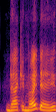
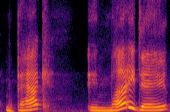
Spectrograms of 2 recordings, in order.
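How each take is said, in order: First: Said in the usual way. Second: "Back", pause, then "in my day" drawn out; slow dramatic pacing. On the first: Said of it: "but the pacing gives you different strengths". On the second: Shown as a demonstration. Player showing co-host how pacing adds sass, slow and weighty. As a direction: break after "Back" and stretch "MY day" for power. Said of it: "the pacing gives different power behind the phrase".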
